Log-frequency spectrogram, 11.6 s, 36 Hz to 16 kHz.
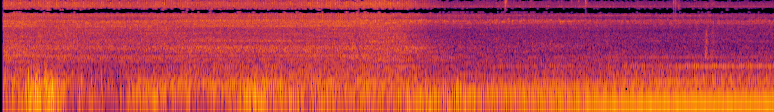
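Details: Blown head gasket on a 1999 Chevy Metro: small petrol engine idling with an uneven, lumpy low beat.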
